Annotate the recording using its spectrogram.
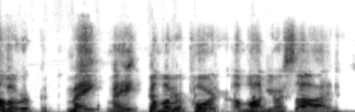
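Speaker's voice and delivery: put-on Australian reporter creature character voice. Voicing a reporter cockroach approaching the party: Australian cockroach reporter voice. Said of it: "kind of oversized Australian".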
